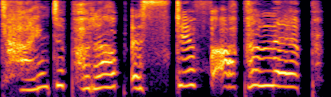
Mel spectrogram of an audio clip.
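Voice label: Voice encounter fear; pizzica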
